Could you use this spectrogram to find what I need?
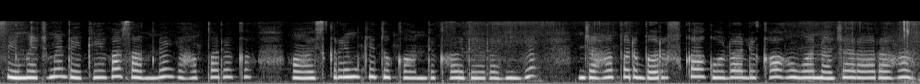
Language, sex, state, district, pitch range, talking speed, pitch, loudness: Hindi, female, Rajasthan, Jaipur, 300-335 Hz, 170 wpm, 315 Hz, -14 LUFS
